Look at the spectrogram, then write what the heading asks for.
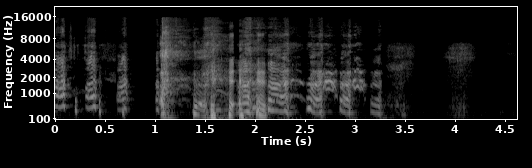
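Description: A person coughs in a close, harsh fit: several quick bursts, then a longer strained stretch, trailing off into a couple of wheezy, breathy gasps.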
